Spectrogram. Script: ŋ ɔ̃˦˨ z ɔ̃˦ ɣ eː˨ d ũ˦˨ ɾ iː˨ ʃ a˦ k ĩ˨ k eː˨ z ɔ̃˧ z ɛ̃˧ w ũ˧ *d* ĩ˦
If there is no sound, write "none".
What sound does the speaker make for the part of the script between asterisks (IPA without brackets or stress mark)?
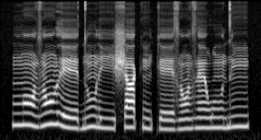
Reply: d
